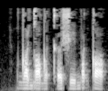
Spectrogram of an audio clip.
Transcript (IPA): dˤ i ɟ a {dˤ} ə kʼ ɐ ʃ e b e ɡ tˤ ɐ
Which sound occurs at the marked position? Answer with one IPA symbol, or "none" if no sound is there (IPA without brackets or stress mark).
dˤ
